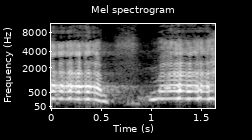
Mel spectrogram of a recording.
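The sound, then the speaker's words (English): A person imitates the bleat of a running sheep, two wavering, nasal "baa" calls with a short gap between them, loud. “I don't know what a sheep says when it's running.”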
